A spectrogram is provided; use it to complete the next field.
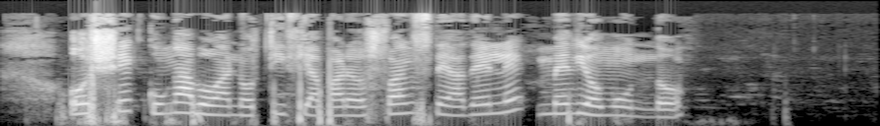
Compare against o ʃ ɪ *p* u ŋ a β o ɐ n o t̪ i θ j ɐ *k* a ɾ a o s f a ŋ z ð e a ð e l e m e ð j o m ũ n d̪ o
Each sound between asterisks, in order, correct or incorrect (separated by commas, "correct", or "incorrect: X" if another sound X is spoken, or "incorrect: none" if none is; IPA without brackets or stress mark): incorrect: k, incorrect: p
